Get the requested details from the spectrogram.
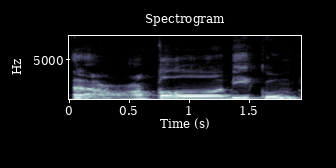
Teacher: القاف وبعدها مفخمة مرتبة أولى لأنها مفتوحة بعدها ألف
